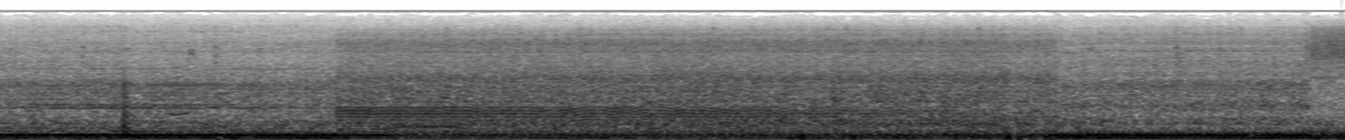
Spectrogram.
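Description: Steady low engine hum and road noise of a moving motor vehicle, heard from inside it. The sound drops a little about two seconds in and comes back up a little after five seconds.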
